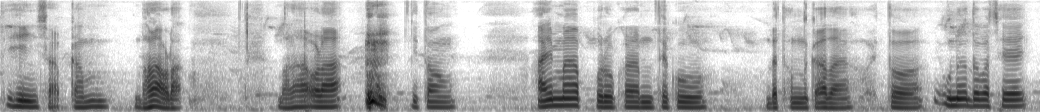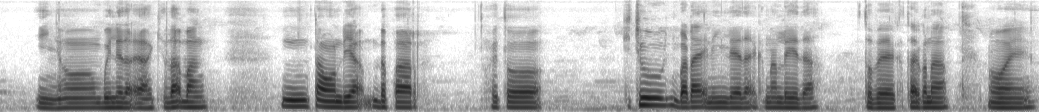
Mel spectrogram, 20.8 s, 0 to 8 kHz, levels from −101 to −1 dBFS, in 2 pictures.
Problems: background sounds at intervals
